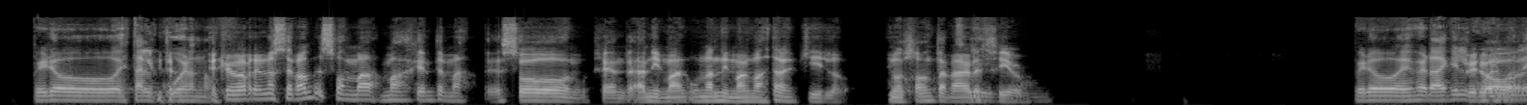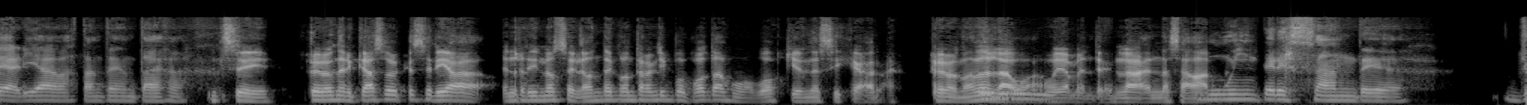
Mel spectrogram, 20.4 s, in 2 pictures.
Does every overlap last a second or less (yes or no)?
yes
